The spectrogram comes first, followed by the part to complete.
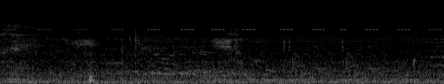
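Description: A cricket chirping steadily, one short high chirp about three times a second, over faint background voices; a light tap sounds about a second in.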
